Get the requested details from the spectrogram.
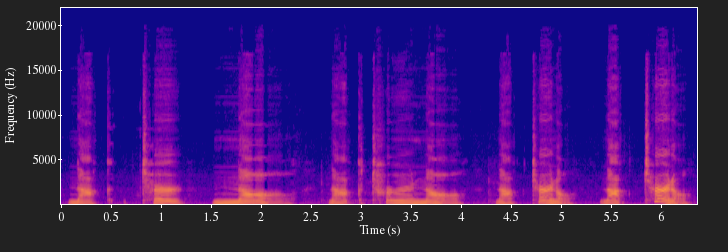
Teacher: It is another schwa sound. The A is in a non-stressed syllable, and we get a little lazy with it.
